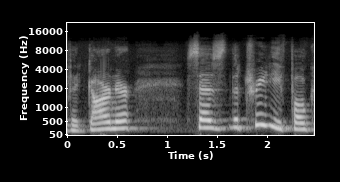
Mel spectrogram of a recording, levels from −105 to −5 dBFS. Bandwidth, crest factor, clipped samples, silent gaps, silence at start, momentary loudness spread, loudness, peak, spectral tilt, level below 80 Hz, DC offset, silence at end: 12.5 kHz; 14 dB; under 0.1%; none; 0 s; 9 LU; -29 LUFS; -16 dBFS; -4.5 dB/octave; -80 dBFS; under 0.1%; 0 s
